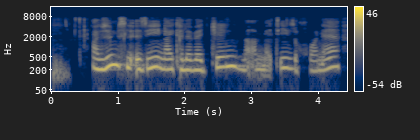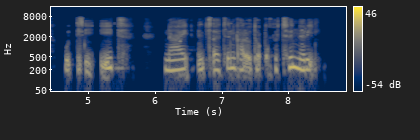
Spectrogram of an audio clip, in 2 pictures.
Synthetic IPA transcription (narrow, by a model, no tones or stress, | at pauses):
ʔaβzimɨslɨʔɨzinajt̪ʰɐlɐβɐd͡ʒɪnmɐ̰ʔʼmːɐ̰t̪ʼizɨxo̞nɐ | wʊt͡sʼḭʔit̪ | najʔɨnt͡sʼɐt̪ʰɨnkʰa̰lʔo̰t̪ʰɐkʼħut̪ʰɨnɨɾiʔ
